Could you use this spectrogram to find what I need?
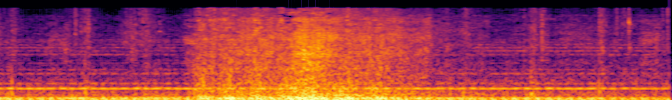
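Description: An electric blast crackles and fizzes.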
